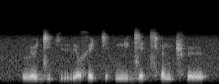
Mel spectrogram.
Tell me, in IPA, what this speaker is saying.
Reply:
l ø d͡ʑ ɔ c rʲ ɔ x ɛ c | ɲ ɛ d͡ʑ a t͡ɕʰ ə n ʈ͡ʂʰ ø

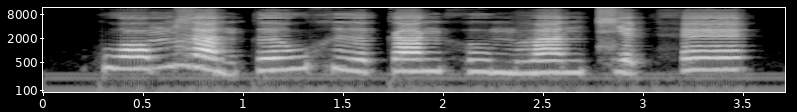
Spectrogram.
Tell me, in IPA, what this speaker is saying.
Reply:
k w ɔ˨˦ m z a˧˩ n k əː˨˦ w x ɨ˨˩ ə̯ k a˧ ŋ h u˨˩ m v a˧ n t͡ɕ ɛ˨˩ t̚ h ɛ˧

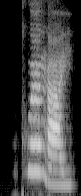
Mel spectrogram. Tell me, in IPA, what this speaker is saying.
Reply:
kʷʰ œː˥ ŋ aː˨ j

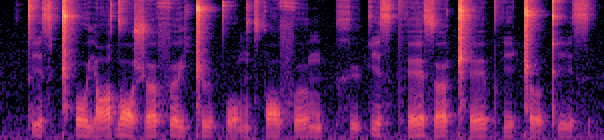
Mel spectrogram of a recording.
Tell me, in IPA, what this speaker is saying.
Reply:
tʼ i˦˨ s ǁʰ o˦˨ j ɑ˩˥ d ɔ˦˨ ʃ œ˦˥ f ø˦˨ j ǁ ʉ˦˨ pʼ o˨˩˦ ŋ t͡sʼ ɔ˦˥ f ɵ˧˥˧ ŋ | x y˩˥ k i˦˥ s pʰ e˧˥˧ s œ˦˥ ǁʰ e˧˥˧ pʰ i˦˥ ǁ ɵ˨˩˦ kʼ i˦˨ s

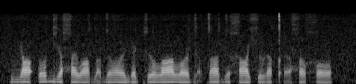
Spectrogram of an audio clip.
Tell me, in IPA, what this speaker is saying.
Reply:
ʎ ɑ ʔ o ɡʲ e ħ æ w ɔ dˤ ṵ d u ʕ œ j ɛ kʲ u lˠ ɑ lˠ œ ɡʲ ɔ̰ tˤ i d œ x ɑ ç u ɭ i qʼ ḭ ħ ɔ x ɔ

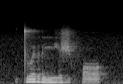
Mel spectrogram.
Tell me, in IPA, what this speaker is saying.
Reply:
tʷ ɛ˥ r nʲ ɛ˧ ʒ f ɔ˩

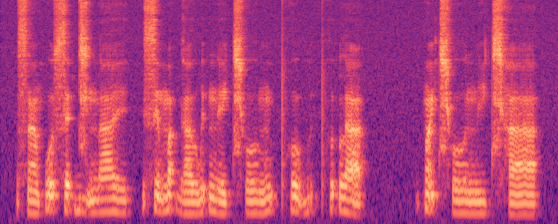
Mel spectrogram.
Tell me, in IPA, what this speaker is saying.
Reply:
sʰ ã˨ p o̰˦˨ s ɛ˦ ʔ d͡ʑ ḭ˦˨ n a˦ ɪ̯ | sʰ ḛ˦˨ m ä˦ ʔ ɡ a˨ ʊ̯ w ɪ˦ ʔ n e˨ t͡ɕʰ o˨ ʊ̯ ŋ ʊ˦ ʔ pʰ o̰˦˨ ʊ̯ b ɪ˦ ʔ pʰ ʊ˦ ʔ l ä̰˦˨ | p ã˦˨ t͡ɕʰ o˨ ʊ̯ n i˨ t͡ɕʰ ä˨

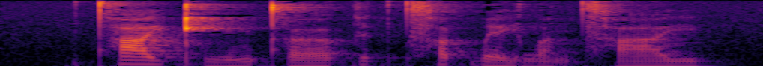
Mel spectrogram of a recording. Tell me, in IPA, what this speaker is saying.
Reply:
t̪ʰ aː˥ j kʰ iː˨˥ n t̪ʰ œː˨˥ k ɪ˥ k̚ t͡sʰ ɐ˥ k̚ w e˨ j w ɐ˨˩ n t͡sʰ aː˧ j

